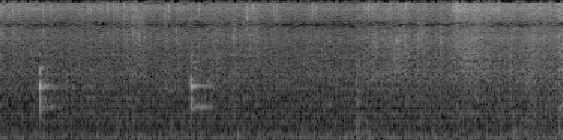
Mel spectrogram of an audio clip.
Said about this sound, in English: Now we add in the dry chili.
